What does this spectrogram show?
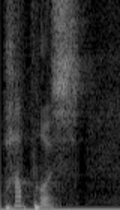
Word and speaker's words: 파포스: 지나서 바보에 이르러 이 바보는 요 원래 발음되는 파 퍼스 라고 합니다 파포스 그런데 한국 말로 할때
